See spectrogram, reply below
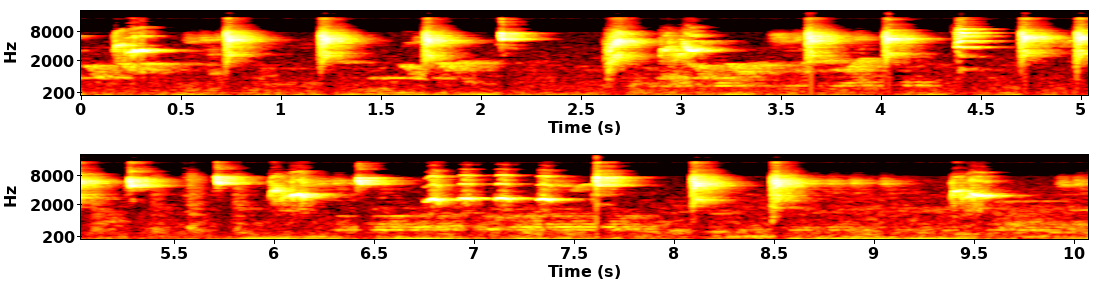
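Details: Noisy purple-throated sunbird song used to make silent birds start singing. Dense, steady run of high, harsh chips and buzzy rattles, with a lower two-toned trill midway, over a soft low background hum.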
